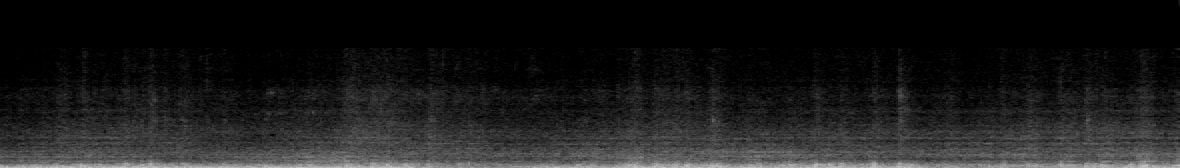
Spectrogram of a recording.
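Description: Freight cars of a manifest train rolling past close by: a steady rumble of steel wheels on rail with a clickety-clack of wheels over rail joints, easing briefly about three and six seconds in.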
